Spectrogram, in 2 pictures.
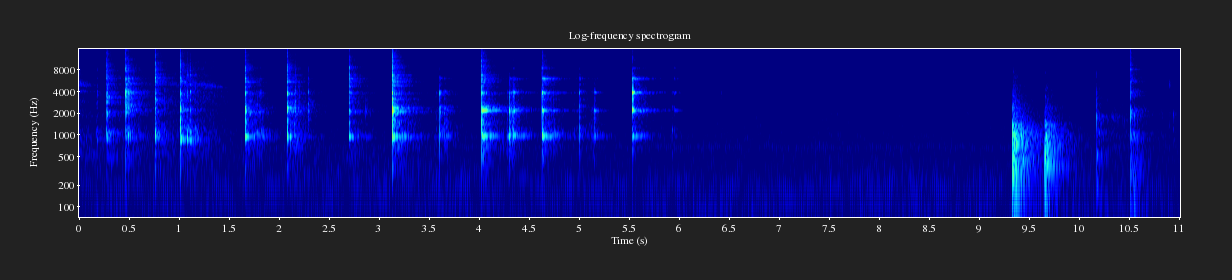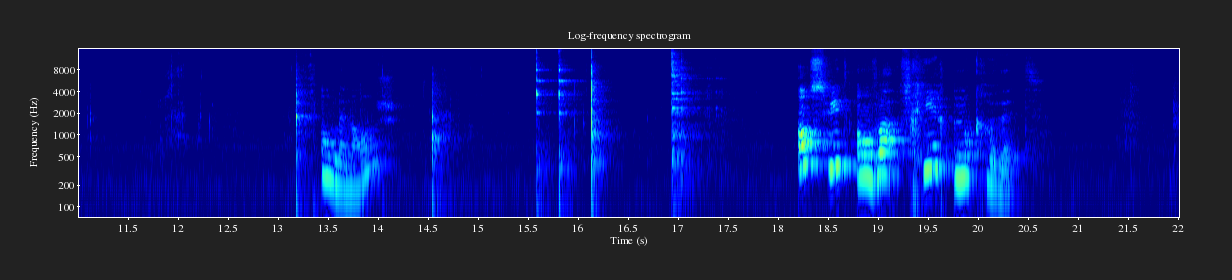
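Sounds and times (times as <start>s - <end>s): metal spoon clinking on glass bowl: 1.7s - 6.1s, 15.6s - 16.2s
wet squelching batter: 10.2s - 16.9s
person speaking: 13.4s - 14.3s, 18.2s - 20.7s.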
